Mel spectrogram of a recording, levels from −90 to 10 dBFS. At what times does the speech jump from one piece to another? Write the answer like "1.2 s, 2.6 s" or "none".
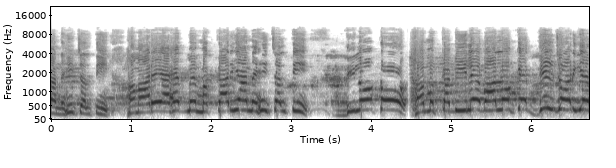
4.5 s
